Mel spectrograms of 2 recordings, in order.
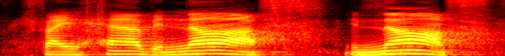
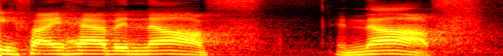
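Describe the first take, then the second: First: Enough said slowly, stress on nough; slow it down and land on nough in enough; slower model, enough stressed at the end; slow stress demo. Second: Enough stressed on the second syllable, nough. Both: Shown as a demonstration. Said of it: "accent tonique sur la seconde syllabe".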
